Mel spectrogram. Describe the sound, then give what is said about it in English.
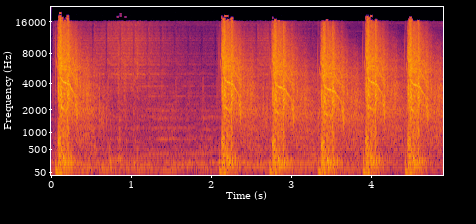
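Gunshots from the Terminator film scene where the Terminator shoots Sarah Connor. An opening blast rings out, then after a pause five more booming shots follow at short, fairly regular intervals, each with a reverberant tail. “She says yes, and he goes in, and we have our first murder where he just straight up shoots her a bunch of times.”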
